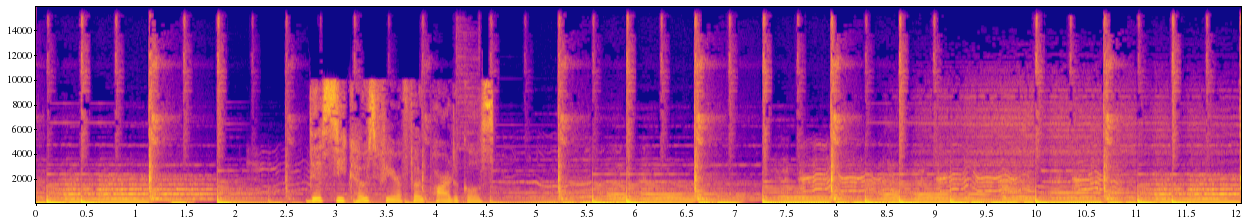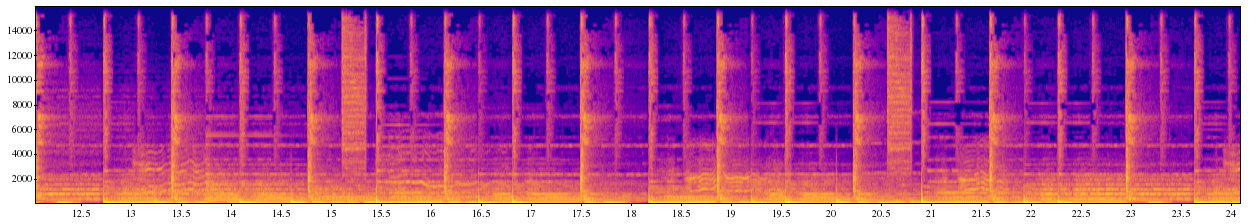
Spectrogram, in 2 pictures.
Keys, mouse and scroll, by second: 5.3-10.2 drag, 11.8 s, 13.0-14.0 scroll down 5, 14.0 g, 15.2 scroll up 4, 15.4-15.8 scroll down 3, 15.8 scroll up 1, 16.0 scroll down 1, 16.7-18.0 drag, 18.4 s, 18.7 s, 19.9 scroll up 2, 20.2 shift+middle click, 20.9 scroll up 1, 21.1-22.2 shift+middle drag, 22.2 s.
